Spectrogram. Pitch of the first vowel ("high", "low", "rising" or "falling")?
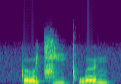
low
